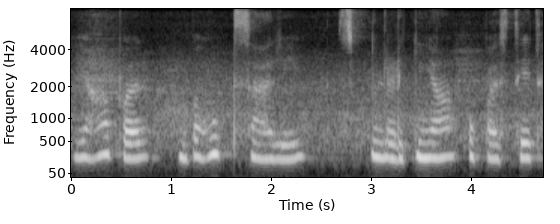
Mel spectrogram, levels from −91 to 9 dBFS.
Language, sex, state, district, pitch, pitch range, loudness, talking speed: Hindi, female, Chhattisgarh, Raipur, 245 Hz, 235-260 Hz, -16 LUFS, 75 wpm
